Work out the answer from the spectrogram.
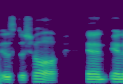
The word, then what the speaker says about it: Dasha: able to catch myself the Sanskrit is actually pronounced the saw um The Shaw so um you know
